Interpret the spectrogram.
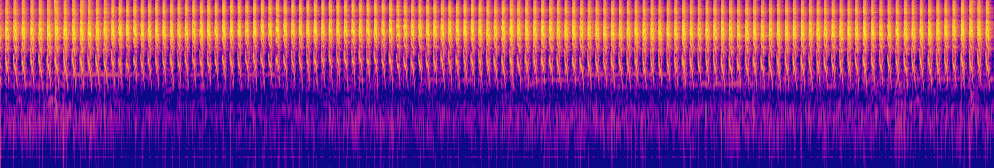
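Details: Tengkek buto kingfisher, clear-voiced and fast-tempo training recording: continuous machine-gun chatter of bright, sharp notes repeated evenly about eight times a second without pause, with faint low noise beneath.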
